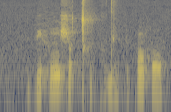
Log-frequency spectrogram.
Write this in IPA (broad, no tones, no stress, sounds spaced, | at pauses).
pʲ ɘ h ə ŋ ə ʃ ɔ ǀʰ ə̤ k ɔ̤ d e̤ p e̤ k ɔ̃ h o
